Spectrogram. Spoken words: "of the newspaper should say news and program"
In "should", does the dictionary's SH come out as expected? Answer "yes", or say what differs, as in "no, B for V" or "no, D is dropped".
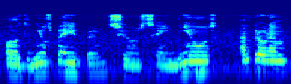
no, S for SH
